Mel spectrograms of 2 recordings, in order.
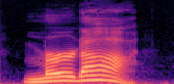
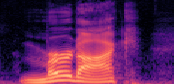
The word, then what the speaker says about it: Murdaugh: Now you may say, hey, you've been pronouncing this Murdaugh. That's right, I have. That's the way it looks like it's spelled to me. I've even watched news reports from South Carolina, and they pronounce it Murdaugh. But based upon the recordings that I heard from Alex Murdoch, that's the way he pronounces it, we're going to pronounce it Murdaugh from here on out.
